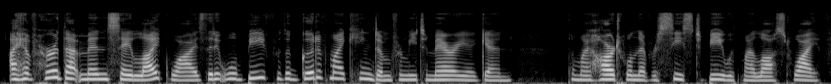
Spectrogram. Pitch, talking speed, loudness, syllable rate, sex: 220 Hz, 245 wpm, -20 LUFS, 5.6 syllables/s, female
